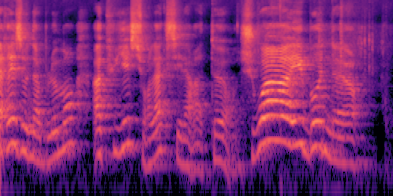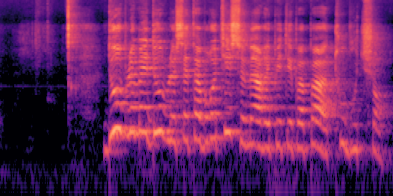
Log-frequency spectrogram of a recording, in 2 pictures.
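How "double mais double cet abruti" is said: grumpy dad. Acted. Father voiced grumbling in story.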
